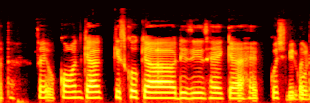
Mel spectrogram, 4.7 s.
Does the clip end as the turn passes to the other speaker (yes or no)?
yes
